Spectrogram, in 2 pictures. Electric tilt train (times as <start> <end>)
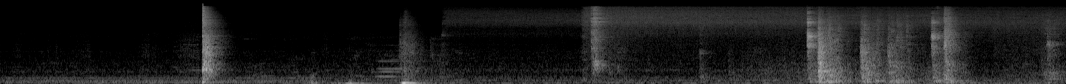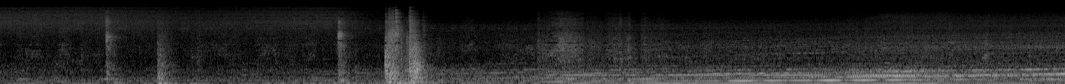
5.6 21.3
